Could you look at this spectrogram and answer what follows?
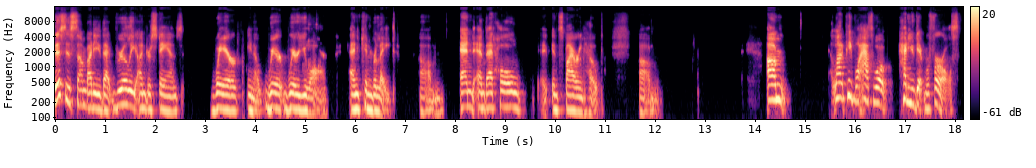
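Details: Woman with a stroke during aortic dissection surgery at age 47, with right-side loss and significant aphasia; she had about a year of speech therapy and still has aphasia symptoms; aphasia.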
